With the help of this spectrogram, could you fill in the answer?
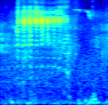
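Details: On a South Carolina homestead, young female goats give wavering, nasal bleats as they are about to be fed, with cows audible in the background.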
